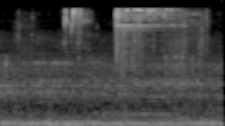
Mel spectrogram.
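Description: A bright chime rings as an item is sold.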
